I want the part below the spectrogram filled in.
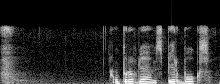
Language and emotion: Russian, neutral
